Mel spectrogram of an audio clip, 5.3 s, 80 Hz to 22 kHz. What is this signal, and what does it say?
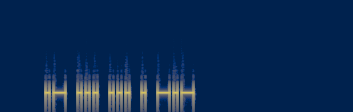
Morse code, heard as a keyed tone, about 20 wpm, 700 Hz. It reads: ASSEK
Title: Code Groups - 5 Letters - 20wpm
